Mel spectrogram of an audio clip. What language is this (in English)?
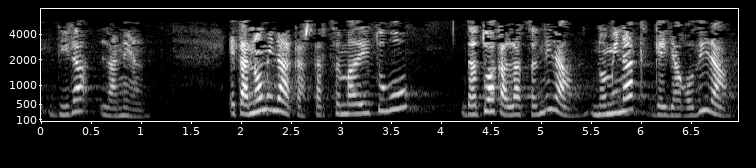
Basque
